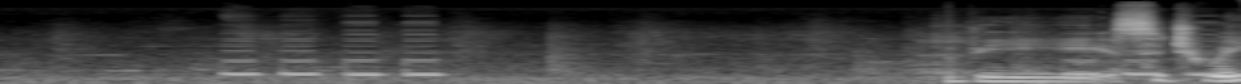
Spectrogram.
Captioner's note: CPR beeps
